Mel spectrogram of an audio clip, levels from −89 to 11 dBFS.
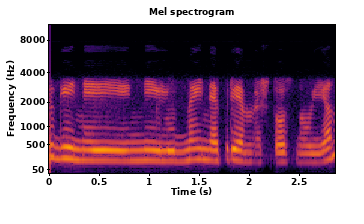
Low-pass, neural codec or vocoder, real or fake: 9.9 kHz; none; real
